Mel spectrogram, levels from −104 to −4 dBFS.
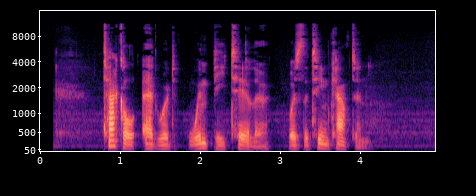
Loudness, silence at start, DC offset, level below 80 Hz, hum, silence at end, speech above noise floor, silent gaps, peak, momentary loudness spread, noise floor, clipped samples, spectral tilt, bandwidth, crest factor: -28 LUFS; 0.25 s; under 0.1%; -64 dBFS; none; 0.85 s; 37 dB; none; -2 dBFS; 16 LU; -65 dBFS; under 0.1%; -4 dB/octave; 11.5 kHz; 28 dB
